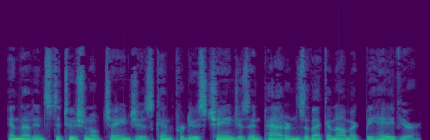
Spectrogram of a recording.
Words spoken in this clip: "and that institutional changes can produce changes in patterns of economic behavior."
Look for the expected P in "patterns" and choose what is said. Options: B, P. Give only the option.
P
